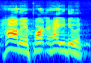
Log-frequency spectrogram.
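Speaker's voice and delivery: loud Texan billionaire greeting; a hammed-up Texas accent; Texas drawl impression. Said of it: "I don't know if that's how he talks".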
